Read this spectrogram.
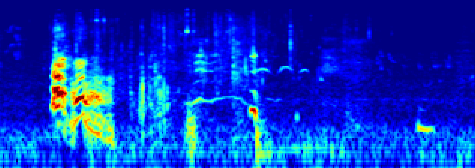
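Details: An almost four-month-old male German Shepherd Dog puppy, meeting a pond for the first time, gives a loud, harsh bark, then softer gurgling, bubbly barks into the water.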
